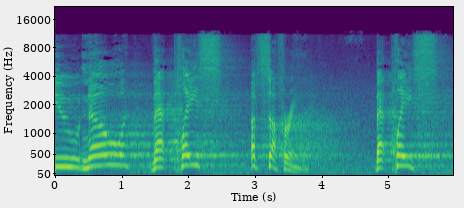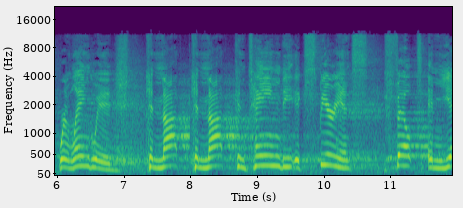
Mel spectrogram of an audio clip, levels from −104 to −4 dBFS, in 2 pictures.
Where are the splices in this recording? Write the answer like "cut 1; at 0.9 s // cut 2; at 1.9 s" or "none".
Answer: cut 1; at 4.6 s // cut 2; at 8.0 s // cut 3; at 10.9 s

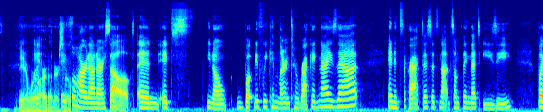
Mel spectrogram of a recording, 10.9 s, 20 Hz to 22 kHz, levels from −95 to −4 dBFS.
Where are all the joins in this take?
cut 1; at 1.4 s // cut 2; at 8.1 s

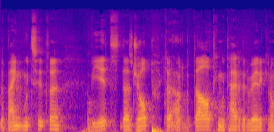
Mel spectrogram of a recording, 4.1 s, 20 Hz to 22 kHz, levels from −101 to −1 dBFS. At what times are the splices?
cut 1; at 1.3 s // cut 2; at 2.0 s // cut 3; at 2.5 s

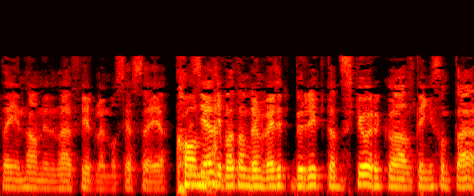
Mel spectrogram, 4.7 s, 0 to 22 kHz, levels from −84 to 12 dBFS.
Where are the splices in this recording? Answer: cut 1; at 1.7 s // cut 2; at 2.2 s // cut 3; at 2.5 s

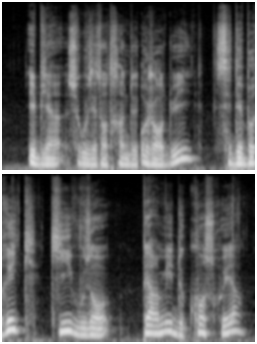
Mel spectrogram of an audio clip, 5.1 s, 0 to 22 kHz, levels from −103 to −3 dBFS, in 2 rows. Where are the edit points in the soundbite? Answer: cut 1; at 1.4 s // cut 2; at 2.0 s // cut 3; at 2.9 s

